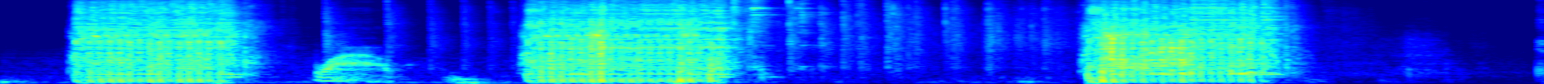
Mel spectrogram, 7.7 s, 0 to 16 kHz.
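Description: An airsoft gun fitted with a Perun V3 hybrid mosfet fires three loud full-auto bursts of about a second each, a rapid buzzing rattle at just over 20 rounds per second, separated by pauses with clicks and a brief spoken exclamation.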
